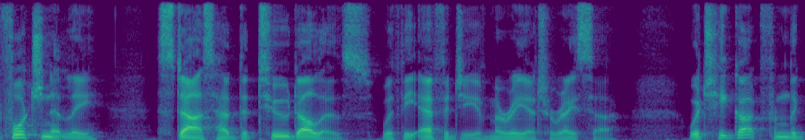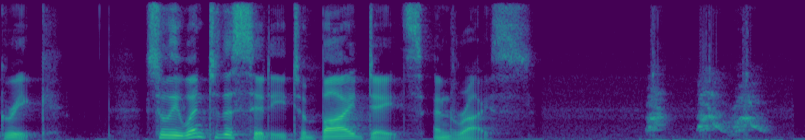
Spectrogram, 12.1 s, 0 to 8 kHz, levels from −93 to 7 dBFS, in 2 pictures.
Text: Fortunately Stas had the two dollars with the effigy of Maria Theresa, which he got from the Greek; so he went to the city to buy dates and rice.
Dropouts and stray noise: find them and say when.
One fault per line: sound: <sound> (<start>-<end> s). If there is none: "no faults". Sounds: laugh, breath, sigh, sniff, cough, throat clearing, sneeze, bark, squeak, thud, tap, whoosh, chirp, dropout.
sound: bark (10.8-11.9 s)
